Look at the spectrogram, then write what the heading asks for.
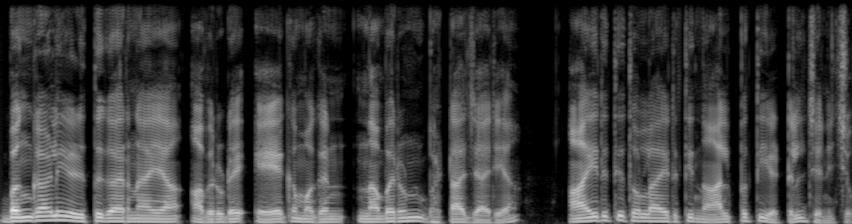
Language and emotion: Malayalam, neutral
